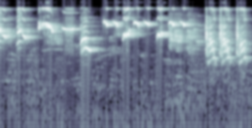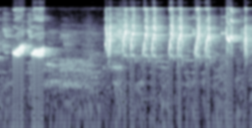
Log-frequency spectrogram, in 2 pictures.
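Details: Captive Orange-headed thrush from Sidoarjo, East Java: fast chirps and whistles, a run of sharp clicking notes, two rising whistles, a pause, then rapid repeated staccato chips.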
